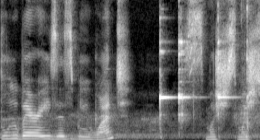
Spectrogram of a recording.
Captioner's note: spoon clinks on glass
